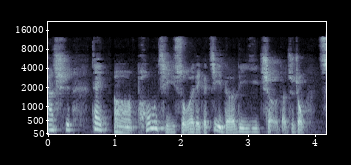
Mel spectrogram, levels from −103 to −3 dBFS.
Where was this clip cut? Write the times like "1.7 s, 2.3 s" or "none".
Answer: 0.9 s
